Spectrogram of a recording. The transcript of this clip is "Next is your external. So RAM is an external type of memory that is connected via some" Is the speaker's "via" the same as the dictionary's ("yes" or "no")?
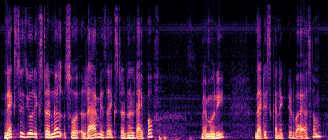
no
